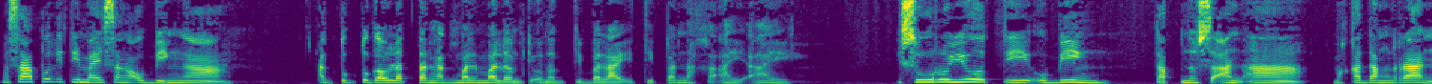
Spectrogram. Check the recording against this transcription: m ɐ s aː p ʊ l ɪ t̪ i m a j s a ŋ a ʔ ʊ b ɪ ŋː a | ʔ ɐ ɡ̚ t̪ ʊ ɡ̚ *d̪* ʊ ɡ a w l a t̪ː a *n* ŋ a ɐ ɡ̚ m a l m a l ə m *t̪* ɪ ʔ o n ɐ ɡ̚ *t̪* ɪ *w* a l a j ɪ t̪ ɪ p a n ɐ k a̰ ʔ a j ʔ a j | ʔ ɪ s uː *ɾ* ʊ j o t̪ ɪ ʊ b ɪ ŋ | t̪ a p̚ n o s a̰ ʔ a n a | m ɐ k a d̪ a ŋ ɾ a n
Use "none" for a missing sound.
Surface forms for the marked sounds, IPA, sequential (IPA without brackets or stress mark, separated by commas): t̪, n, t̪, t̪, b, ɾ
